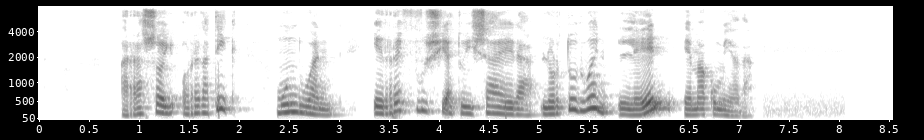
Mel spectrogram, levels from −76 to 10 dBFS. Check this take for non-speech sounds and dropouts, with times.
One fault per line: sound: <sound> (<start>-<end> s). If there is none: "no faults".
no faults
